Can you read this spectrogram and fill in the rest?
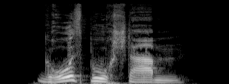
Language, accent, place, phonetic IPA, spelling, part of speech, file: German, Germany, Berlin, [ˈɡʁoːsbuːxˌʃtaːbn̩], Großbuchstaben, noun, De-Großbuchstaben.ogg
- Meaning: plural of Großbuchstabe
